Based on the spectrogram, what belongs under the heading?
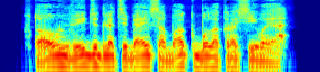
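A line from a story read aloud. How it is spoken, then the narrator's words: Careless deep bass. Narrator (Russian): небрежно пробасил Грон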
